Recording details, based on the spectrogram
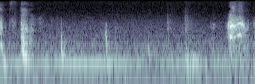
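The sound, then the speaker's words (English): A bedroom door closes upstairs, heard as a few muffled thumps and clicks with a louder final knock, over a low steady hum and no talking. “Sounded like our bedroom door.”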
